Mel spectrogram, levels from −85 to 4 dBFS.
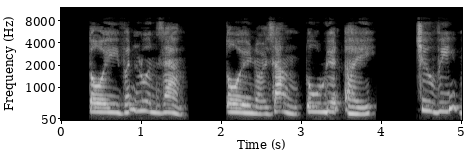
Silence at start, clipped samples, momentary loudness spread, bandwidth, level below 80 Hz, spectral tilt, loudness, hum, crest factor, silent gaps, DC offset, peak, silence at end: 0.35 s; under 0.1%; 8 LU; 8.2 kHz; -72 dBFS; -4.5 dB/octave; -21 LUFS; none; 16 dB; 1.59-1.98 s, 3.96-4.33 s; under 0.1%; -6 dBFS; 0 s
